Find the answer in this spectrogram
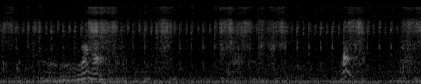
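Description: A Scottish terrier gives two short, faint yelps, one about a second in and one near the end. Under them runs the steady hiss of an aerobic septic system's lawn sprinkler spraying.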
